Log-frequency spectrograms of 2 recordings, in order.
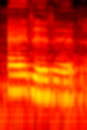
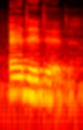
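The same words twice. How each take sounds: Both takes have the same delivery.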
